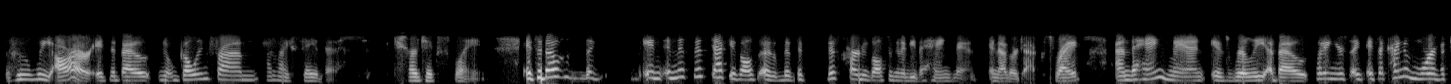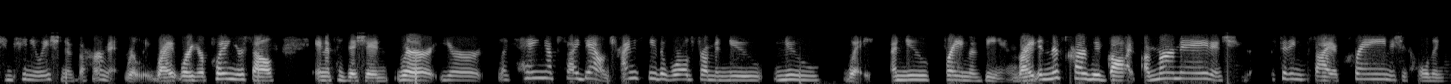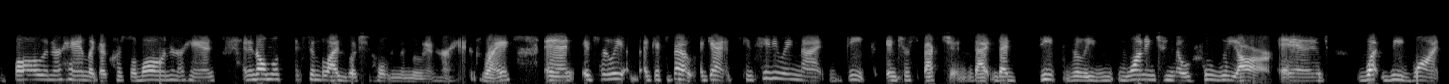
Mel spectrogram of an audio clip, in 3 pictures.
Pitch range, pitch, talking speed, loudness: 180-235 Hz, 205 Hz, 220 wpm, -24 LUFS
